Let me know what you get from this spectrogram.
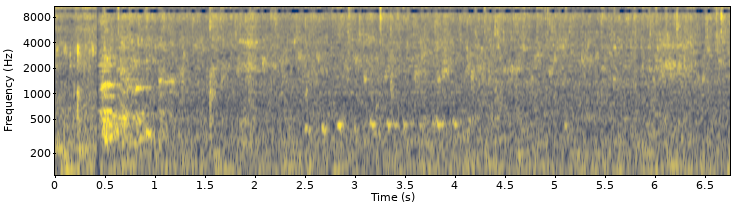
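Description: Food frying in hot oil in a frying pan, a steady sizzle.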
